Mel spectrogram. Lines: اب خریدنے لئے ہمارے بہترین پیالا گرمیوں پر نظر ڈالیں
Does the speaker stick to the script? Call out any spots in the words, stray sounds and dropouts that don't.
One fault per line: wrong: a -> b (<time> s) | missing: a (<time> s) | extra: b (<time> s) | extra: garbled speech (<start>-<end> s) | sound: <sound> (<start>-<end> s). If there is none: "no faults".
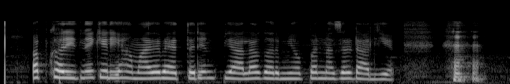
extra: کے (0.9 s)
sound: laugh (4.0-4.9 s)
